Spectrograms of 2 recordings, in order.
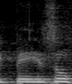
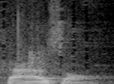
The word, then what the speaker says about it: Basil: That would be Basil Biggs. Correct. All right. Very good. Well done. Although I think it's pronounced Basil.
